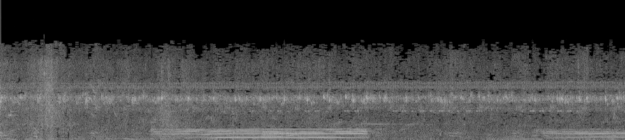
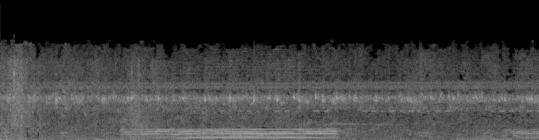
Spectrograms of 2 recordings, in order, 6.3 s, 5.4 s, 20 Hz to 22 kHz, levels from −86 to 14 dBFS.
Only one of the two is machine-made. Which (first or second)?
second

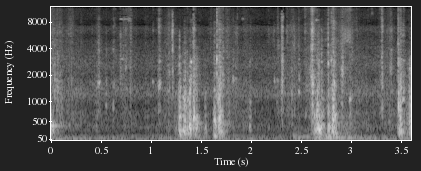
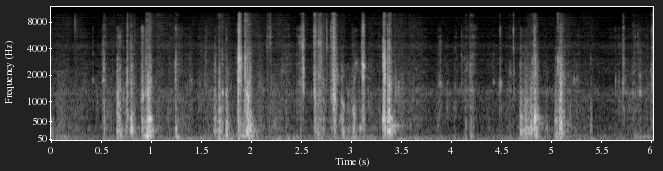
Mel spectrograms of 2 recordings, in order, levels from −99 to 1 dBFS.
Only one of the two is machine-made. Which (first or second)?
second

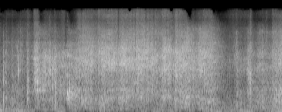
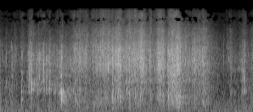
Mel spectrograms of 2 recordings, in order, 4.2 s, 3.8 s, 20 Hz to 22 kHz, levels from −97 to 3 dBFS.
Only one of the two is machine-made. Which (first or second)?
first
